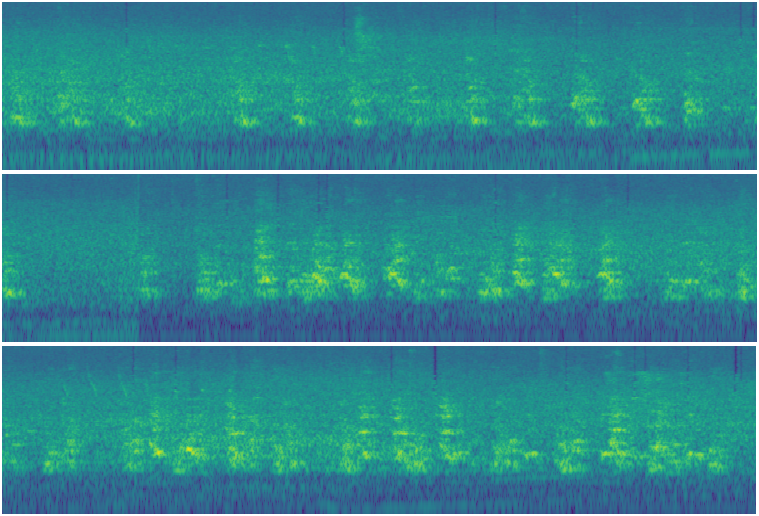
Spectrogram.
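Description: Several dogs barking and yipping excitedly in a rapid, unbroken run of overlapping barks, growing denser and louder after about ten seconds.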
